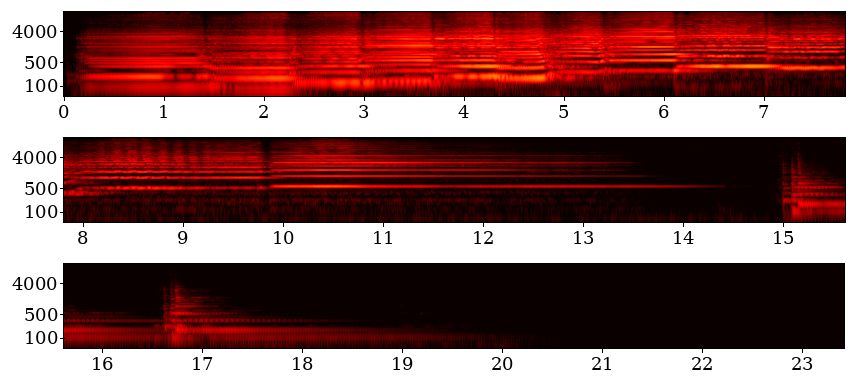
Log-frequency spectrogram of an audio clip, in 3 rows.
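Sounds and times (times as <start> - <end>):
cello in a large wooden room: 0.0 - 14.3, 14.9 - 19.2.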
